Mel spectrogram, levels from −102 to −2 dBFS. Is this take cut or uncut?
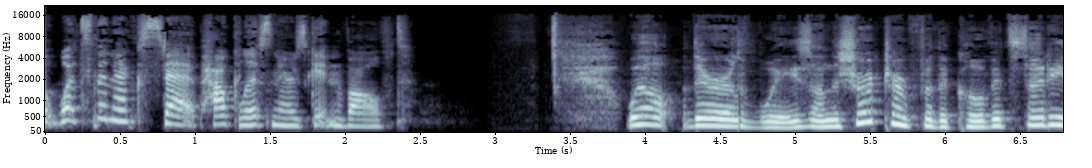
cut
